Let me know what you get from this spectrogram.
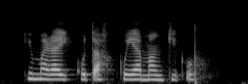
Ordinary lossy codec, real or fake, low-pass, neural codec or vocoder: MP3, 64 kbps; fake; 7.2 kHz; codec, 16 kHz, 1 kbps, X-Codec, HuBERT features, trained on LibriSpeech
